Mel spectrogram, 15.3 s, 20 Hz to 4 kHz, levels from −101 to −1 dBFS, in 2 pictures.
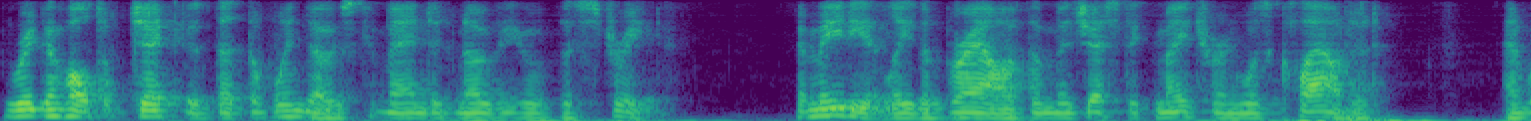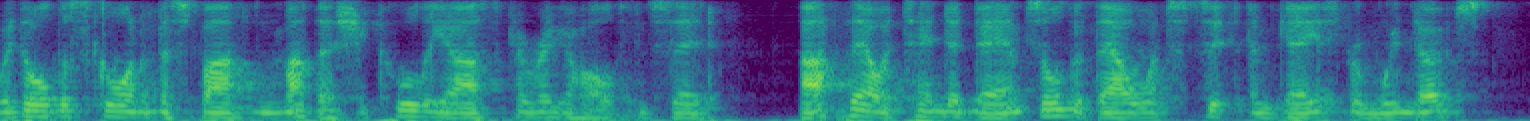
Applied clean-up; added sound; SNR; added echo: neural mask model DeepFilterNet 3.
